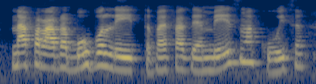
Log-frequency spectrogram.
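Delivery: ordinary delivery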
